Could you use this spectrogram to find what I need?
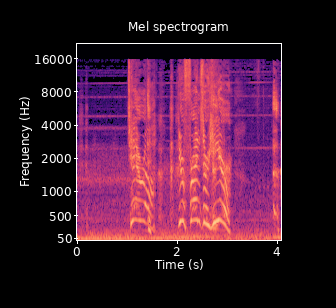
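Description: A young woman calls out urgently.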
